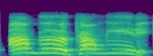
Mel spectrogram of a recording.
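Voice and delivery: high, hollered mom call; imitating mom hollering. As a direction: call it out like a mother. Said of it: "she hollers out".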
